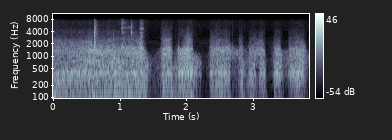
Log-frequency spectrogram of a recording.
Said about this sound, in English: There are there's a series of planes. Oh my God, those are prop planes.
